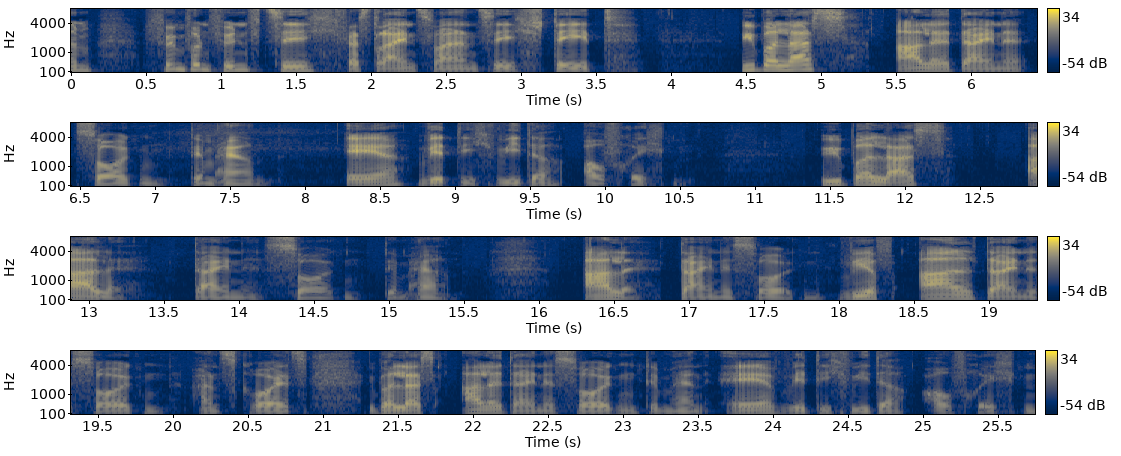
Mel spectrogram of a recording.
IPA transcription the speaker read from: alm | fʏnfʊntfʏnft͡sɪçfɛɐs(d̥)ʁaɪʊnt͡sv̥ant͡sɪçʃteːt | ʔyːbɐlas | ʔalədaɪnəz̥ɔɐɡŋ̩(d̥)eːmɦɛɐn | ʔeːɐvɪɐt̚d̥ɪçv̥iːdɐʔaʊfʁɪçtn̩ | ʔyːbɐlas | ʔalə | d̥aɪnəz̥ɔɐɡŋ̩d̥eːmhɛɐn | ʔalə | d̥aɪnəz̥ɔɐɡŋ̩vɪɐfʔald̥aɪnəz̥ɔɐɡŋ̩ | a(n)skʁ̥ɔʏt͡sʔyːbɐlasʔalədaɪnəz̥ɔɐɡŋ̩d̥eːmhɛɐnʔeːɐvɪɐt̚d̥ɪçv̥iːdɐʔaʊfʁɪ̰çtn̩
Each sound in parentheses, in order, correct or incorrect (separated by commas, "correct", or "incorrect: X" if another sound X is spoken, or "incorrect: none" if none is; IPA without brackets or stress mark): correct, correct, correct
